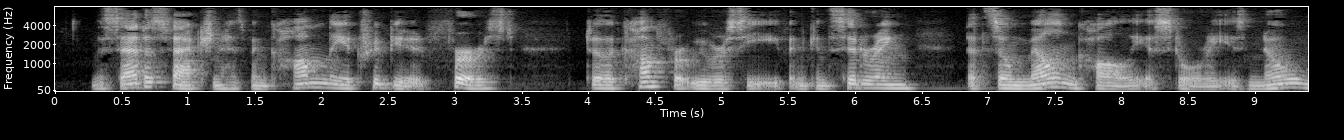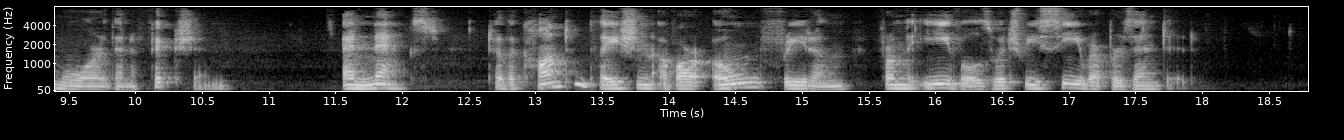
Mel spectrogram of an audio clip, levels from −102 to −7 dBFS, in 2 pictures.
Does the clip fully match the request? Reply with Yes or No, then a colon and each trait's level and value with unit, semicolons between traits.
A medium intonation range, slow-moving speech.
Yes: average, 3.8 semitones; slow, 130 wpm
